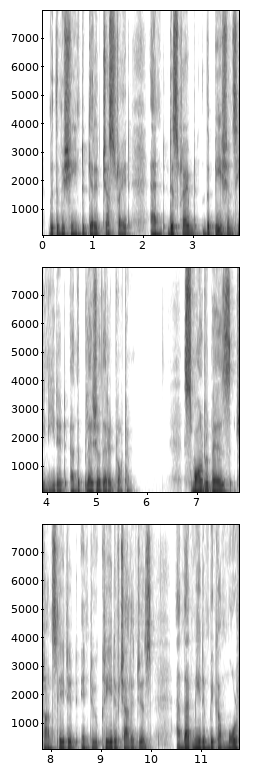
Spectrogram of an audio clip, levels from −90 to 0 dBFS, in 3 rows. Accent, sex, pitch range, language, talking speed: Indian, male, 110-135 Hz, English, 170 wpm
